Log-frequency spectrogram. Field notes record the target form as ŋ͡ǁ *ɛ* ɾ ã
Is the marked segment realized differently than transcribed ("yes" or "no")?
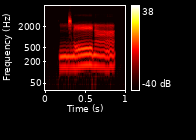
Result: no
